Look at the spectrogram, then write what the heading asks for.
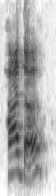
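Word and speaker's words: هذا: So Hada is written like this, but it's actually pronounced like this. So it's pronounced like there's an alif after the ha.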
